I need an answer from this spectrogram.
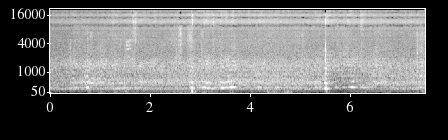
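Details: Honey bees from two top bar hives in Australia, cross at being inspected by a beekeeper, March 2022; a steady droning hum near 250 and 500 pitch bands with brief louder buzzes of single bees passing close.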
